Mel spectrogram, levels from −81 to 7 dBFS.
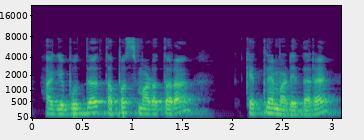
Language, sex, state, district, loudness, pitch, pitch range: Kannada, male, Karnataka, Bangalore, -15 LUFS, 130 Hz, 125-155 Hz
